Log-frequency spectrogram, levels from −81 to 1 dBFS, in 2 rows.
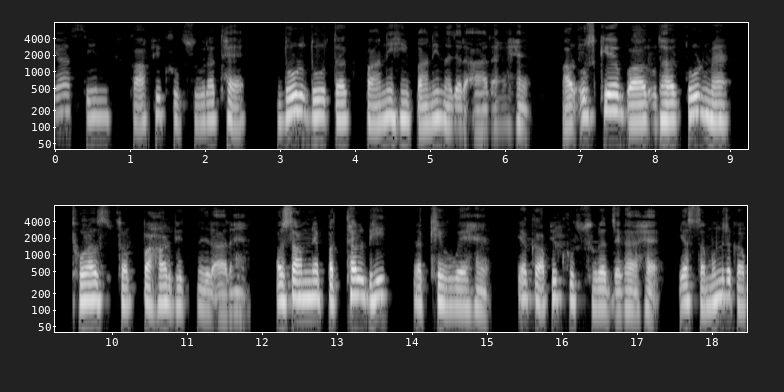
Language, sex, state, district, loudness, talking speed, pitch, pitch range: Hindi, male, Uttar Pradesh, Etah, -21 LUFS, 145 wpm, 135 Hz, 120-155 Hz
